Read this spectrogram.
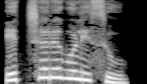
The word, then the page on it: ಎಚ್ಚರುಗೊಳಿಸು: eccarugoḷisu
